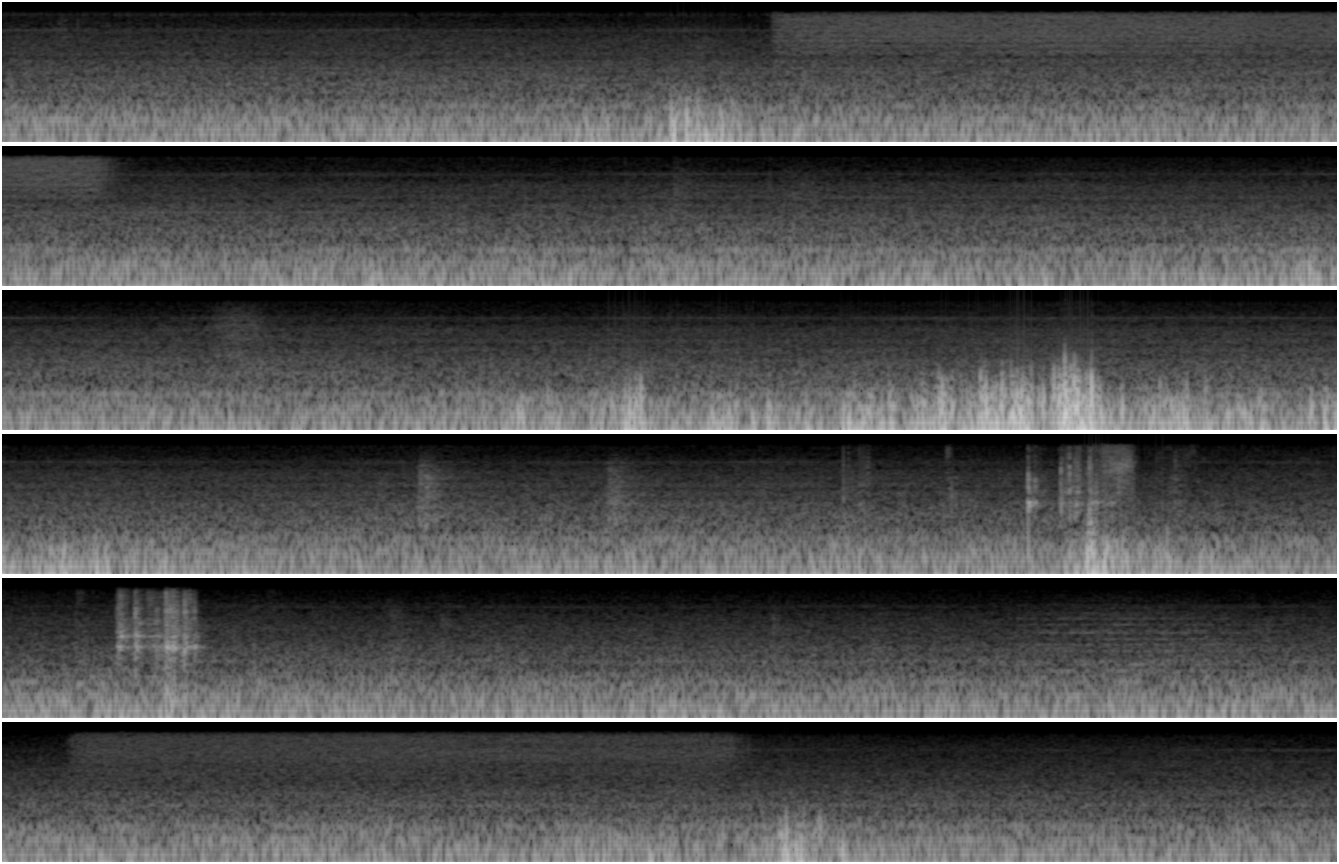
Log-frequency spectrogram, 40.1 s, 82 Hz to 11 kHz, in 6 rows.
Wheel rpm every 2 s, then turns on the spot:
0, 0, 0, 0, 0, 0, 0, 0, 0, 0, 0, 0, 0, 0, 0, 0, 0, 0, 0, 0.
none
